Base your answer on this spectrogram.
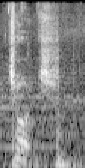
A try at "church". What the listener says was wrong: Where's your O coming from?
